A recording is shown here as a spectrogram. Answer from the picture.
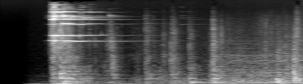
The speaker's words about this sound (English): Hazel opens the shop door and walks straight in.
